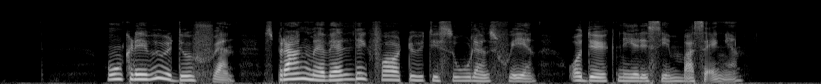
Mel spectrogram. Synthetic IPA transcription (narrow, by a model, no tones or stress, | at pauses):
hʊnkʰɽeːvʉ̟ːɾɖɵʂːə̰n | spɾaŋːmeːvɛld̪ɪɡfɑːʈʉ̟ːt̪ɪsuːlənsɧeːn | ʔɔd̪øːkneːɾɪsɪmba̰sɛ̰ŋːə̰n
